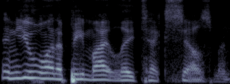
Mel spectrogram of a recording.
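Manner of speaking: unimpressed, withering, dripping, scornful disdain. Retelling a classic scene, quoting one character's remark to another, with mock disdain. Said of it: "It's just the disdain".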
